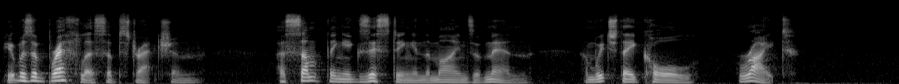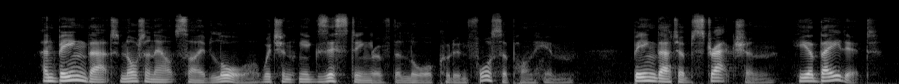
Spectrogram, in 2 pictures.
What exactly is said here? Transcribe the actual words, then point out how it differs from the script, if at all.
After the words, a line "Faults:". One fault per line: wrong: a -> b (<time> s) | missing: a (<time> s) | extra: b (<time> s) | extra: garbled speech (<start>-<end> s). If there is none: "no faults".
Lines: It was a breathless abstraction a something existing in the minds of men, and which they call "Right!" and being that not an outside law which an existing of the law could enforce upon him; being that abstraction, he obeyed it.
It was a breathless abstraction a something existing in the minds of men, and which they call "Right!" and being that not an outside law which an existing of the law could enforce upon him; being that abstraction, he obeyed it.
Faults:
no faults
